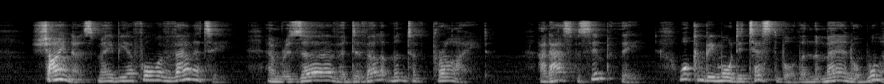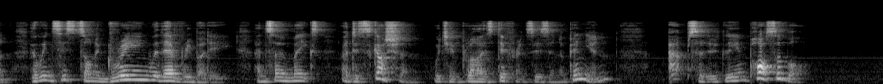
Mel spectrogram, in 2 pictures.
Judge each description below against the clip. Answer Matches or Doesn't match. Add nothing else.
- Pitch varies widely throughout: Matches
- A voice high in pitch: Doesn't match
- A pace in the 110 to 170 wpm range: Matches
